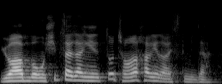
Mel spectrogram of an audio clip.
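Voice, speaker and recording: A man preaching a sermon, pressing his points home with repeated, urgent appeals to his listeners. His voice sits high for a man and rises and falls in wide, lively swings. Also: rapid-fire. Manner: emphatic, insistent, urging listeners repeatedly. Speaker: pastor.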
